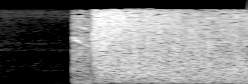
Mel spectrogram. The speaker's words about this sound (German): Dieses Video zeigt, wie im Zentrum der Stadt Sumy im Nordosten der Ukraine zwei russische Raketen nacheinander einschlagen.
